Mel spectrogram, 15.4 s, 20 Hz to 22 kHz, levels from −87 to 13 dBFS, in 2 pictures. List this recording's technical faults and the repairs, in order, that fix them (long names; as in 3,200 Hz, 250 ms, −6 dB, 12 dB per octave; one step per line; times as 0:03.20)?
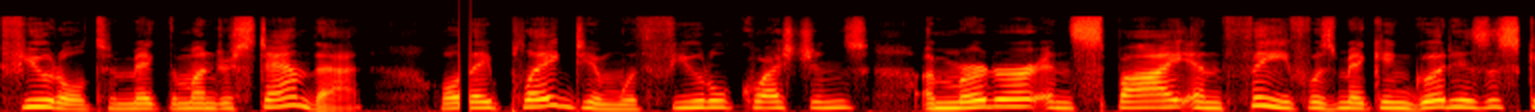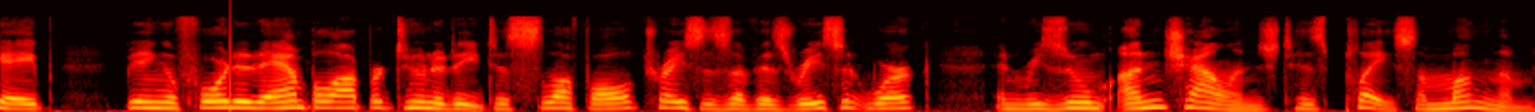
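0:02.29–0:02.35: drop-out 57 ms
0:08.82: click −13 dBFS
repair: click removal
repair the gap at 0:02.29, 57 ms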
